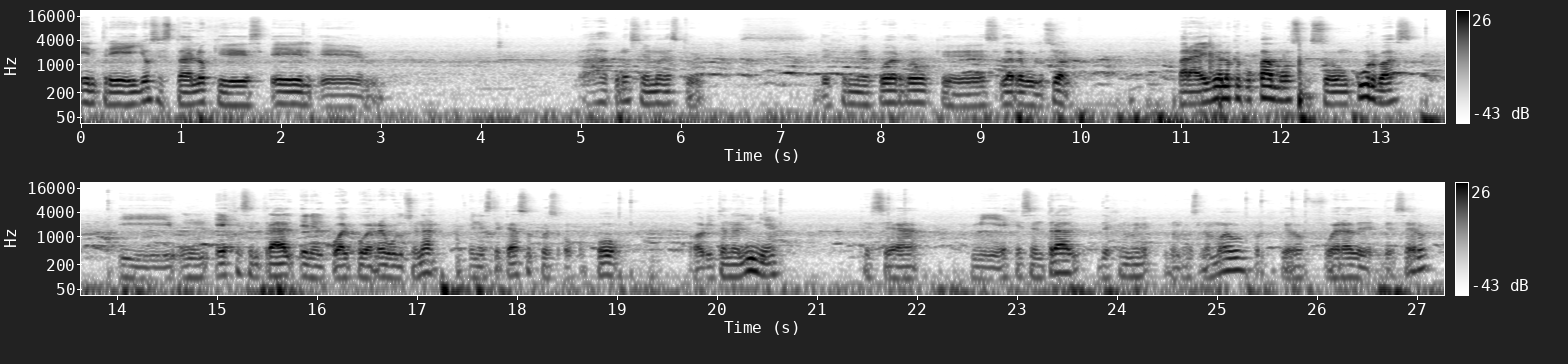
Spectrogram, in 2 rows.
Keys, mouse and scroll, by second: 12.9-13.7 scroll up 1, 13.7 right click, 14.3-14.8 scroll up 1, 22.4 space, 23.7-25.9 scroll up 1, 26.0 double click, 26.8-27.1 scroll up 1.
